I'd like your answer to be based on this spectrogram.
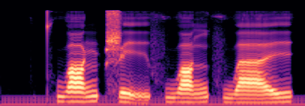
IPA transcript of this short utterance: t̪ʰ w ɑ˧˥ ŋ ʈ͡ʂ ḛ˨˩ ɪ̯ f w ɑ˧˥ ŋ f w a˧˥ ɪ̯

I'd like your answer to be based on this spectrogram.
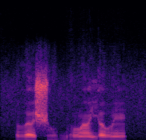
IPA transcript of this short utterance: ð ə ʃ o̤ b ə̤ β ɐ̃ j ə β ẽ

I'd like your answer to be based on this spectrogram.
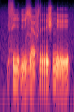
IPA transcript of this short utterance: s i ɗ ḭ ɮ æ̰ f r e ʃ n ḛ

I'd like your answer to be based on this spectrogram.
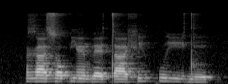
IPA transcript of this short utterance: ɣ a˧ z ɔ˧ p j ɛ̃˧ b ɛ˨ t a˨ ʃ i˦ kʷ iː˦˨ d ĩ˨

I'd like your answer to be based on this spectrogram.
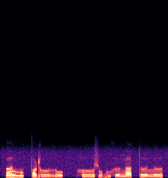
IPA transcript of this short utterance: ɐ lː o tː ɒ ɖ ɤː r o | h ɤː ʃ o ɡ u x əː ŋ a tː əː lː əː

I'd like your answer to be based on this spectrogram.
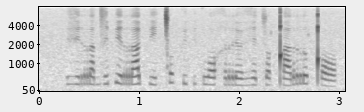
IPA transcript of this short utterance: vʲ ə r a d͡z i pʲ a r a pʲ e ǀ o k y pʲ ə k w ɔ h ə r ø ɦ e t͡s ɔ ǃ a r o ǃ ɔ

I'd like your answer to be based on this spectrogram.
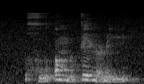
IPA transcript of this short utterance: x ṵ ʔ ɔ m ṵ ʈ iː ɳ ɔ̰ ɳ ḭ

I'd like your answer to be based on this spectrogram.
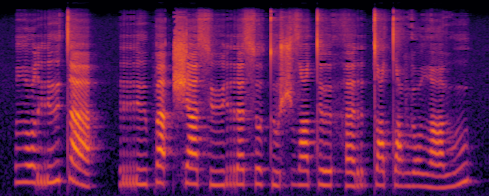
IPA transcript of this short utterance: ðˤ ʉ r ɨ t a | r ɨ p a ʔ ʃ a s ʉ r ɐ s o t u ʃ zˤ a t ɵ h ɐ r t u tˤ u v u ðˤ a v u

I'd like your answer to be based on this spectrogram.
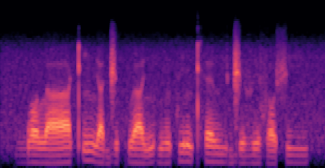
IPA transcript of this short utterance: ɡ͡b ɔ˨ l aː˨˦ kʼ ĩ˦ ɲ a˨ d͡ʒ e˨ kʷ aː˨ ɲ ʊ˦˨ ɡʷ ĩ˨ t͡s i˦ ɾ ĩ˨ kʰ ɛ˦ β i˨ d͡ʒ e˨ v ɪ˨ z ɔ˨ ʃ i˦

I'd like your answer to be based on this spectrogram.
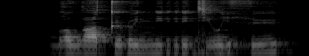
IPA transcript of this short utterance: ɡ ɔ w ɑ t ʉ ɽ ʉ nʲ u rʲ ɛ dʲ e w i h y

